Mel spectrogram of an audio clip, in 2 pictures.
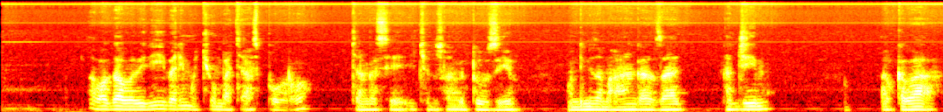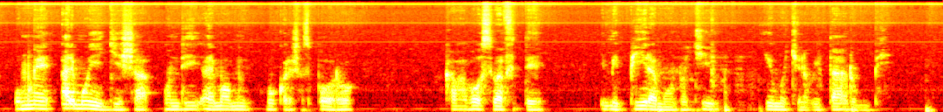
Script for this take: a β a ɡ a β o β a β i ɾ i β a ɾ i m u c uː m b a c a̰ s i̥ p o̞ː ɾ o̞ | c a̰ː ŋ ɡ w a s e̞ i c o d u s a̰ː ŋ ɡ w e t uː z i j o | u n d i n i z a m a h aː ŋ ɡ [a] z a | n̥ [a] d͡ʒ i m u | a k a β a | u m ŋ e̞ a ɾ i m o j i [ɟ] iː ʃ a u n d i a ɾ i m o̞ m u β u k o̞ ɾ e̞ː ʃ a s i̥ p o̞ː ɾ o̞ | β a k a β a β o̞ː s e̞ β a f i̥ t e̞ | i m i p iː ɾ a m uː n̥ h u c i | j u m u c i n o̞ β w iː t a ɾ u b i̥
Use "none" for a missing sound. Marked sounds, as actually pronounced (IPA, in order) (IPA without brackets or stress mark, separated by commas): a, a, ɟ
